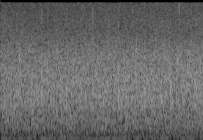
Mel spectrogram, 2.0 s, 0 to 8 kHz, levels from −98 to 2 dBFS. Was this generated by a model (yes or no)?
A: no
